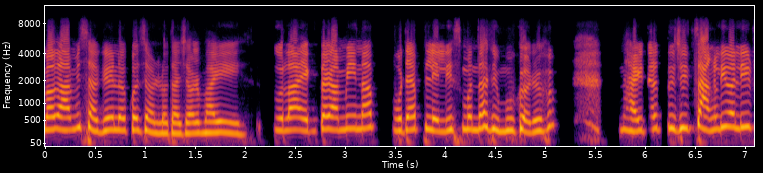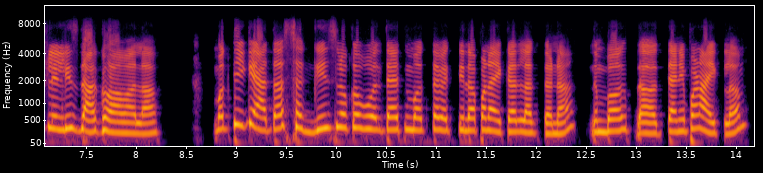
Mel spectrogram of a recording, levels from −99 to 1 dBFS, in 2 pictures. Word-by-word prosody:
मग 290 +1 +3
आम्ही 295 +4 0
सगळे 285 -4 0
लोकं 285 0 +1
चढलो 225 -5 0
त्याच्यावर. 220 0 0
भाई 230 -1 0 0.4
तुला 280 +1 +1
एकतर 265 +3 0
आम्ही 295 +2 +1
ना 315 +1 +1 0.2
पुऱ्या 275 +2 +1
प्लेलिस्ट 280 0 -1
मधनं 300 +3 +2
रिमूव्ह 275 -2 +1
करू. 255 +1 +1 0.8
नाहीतर 275 +1 -1
तुझी 320 +1 +2
चांगली 295 +4 +3
वाली 345 0 +2
प्लेलिस्ट 310 -2 +1
दाखव 270 -1 +3
आम्हाला. 225 -3 +1 0.6
मग 295 - 0
ठीक 405 +1 +2
आहे 335 - +4
आता 305 +4 0
सगळीचं 320 0 0
लोकं 330 0 +1
बोलतायेत 290 -1 0
मग 285 -1 +1
त्या 300 - +2
व्यक्तीला 275 0 0
पण 290 - +2
ऐकायला 250 -1 +1
लागतं 225 -3 -1
ना. 215 +4 0 0.3
मग 260 +3 +2 0.2
अ, 220 -1 +2
त्याने 255 0 +1
पण 315 - +2
ऐकलं 225 -2 0
280 Hz, 180 wpm, -22 LUFS, 250-305 Hz, 0.8 s, आहे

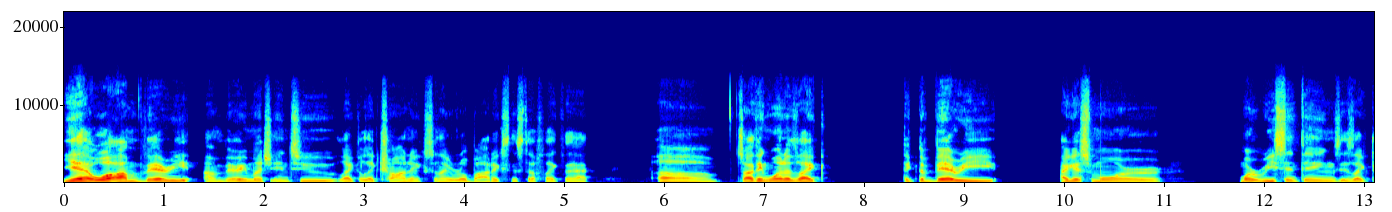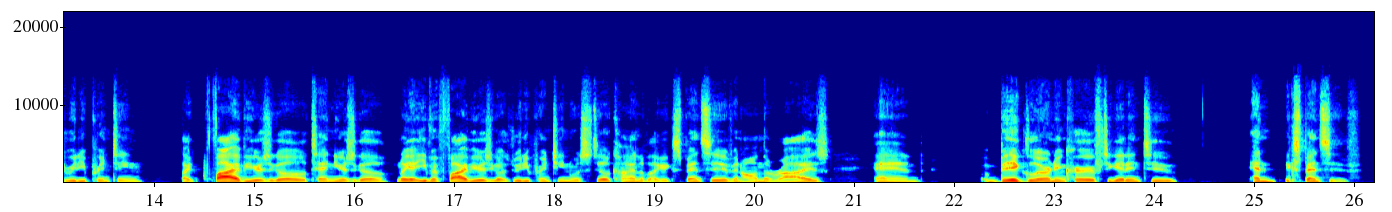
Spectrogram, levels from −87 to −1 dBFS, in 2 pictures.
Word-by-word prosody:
Yeah. 165 +4 +10
Well, 145 +3 +10
I'm 145 +2 +6
very 180 +7 +2
I'm 125 -1 -9
very 150 +7 -2
much 150 -2 -4
into, 125 -3 -7
like, 105 -1 -5
electronics 110 +4 -6
and, - - -10
like, 105 -2 -7
robotics 100 +1 -6
and 115 - -11
stuff 120 +1 -10
like 125 0 -9
that. 135 +4 -9 0.7
Uh, 105 -3 -3 0.2
so, 120 - +1
I 120 - +6
think 160 -1 +2
1 135 +1 +4
of, 135 -2 +2
like 110 -4 +2 0.8
like, 110 -2 -8
the - - -1
very 115 0 +3 0.6
I 120 - +1
guess, 115 +1 -1
more 110 -3 -4 0.8
more 120 -4 +1
recent 125 +5 -3
things 140 +1 -5
is, 110 - -6
like, 105 -2 -4
3D 115 -1 -5
printing. 140 +8 -9 0.4
Like, - - -5 0.2
5 145 -1 +9
years 130 +2 -1
ago, 135 +1 0
10 130 -2 -5
years 120 +1 -3
ago 135 +4 -4
no, 155 - 0
yeah, - - +4
even 165 -1 -1
5 135 -1 +4
years 130 0 -1
ago, 110 -3 -4
3D 120 +2 -5
printing 120 -1 -8
was 105 -1 -5
still 115 0 -2
kind 115 -1 -5
of, 110 - -8
like, 100 -1 -6
expensive 110 +3 -3
and 105 - -6
on 100 +2 -4
the 100 -2 -6
rise 105 +6 -2 0.5
and 100 -2 -5 0.6
a - - -10
big 120 +4 +5
learning 115 +2 +1
curve 130 0 0
to - - -4
get 115 0 +1
into 140 +8 -4 0.8
and 110 -3 0
expensive, 110 -7 -2
120 Hz, 165 wpm, -24 LUFS, 110-135 Hz, 0.8 s, Yeah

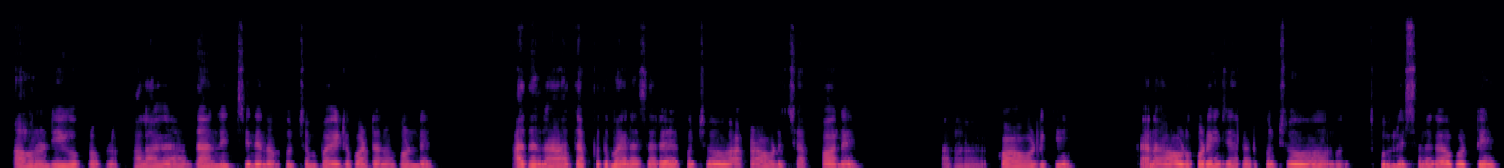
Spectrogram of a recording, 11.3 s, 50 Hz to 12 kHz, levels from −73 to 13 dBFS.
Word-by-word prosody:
అవునండి. 115 -3 0
Ego 115 0 +3
problem 105 -2 -5
అలాగా 120 +4 0 0.2
దానించి 120 0 -1
నేను 130 0 +3
కొంచెం 115 - -3
బయటపడ్డాననుకోండి. 125 +2 -1 0.7
అది 150 +3 +4
నా 115 - +2 0.2
తప్పితమయినా 155 -1 +2
సరే 160 +4 +3
కొంచెం 140 0 0 0.2
అక్కడావిడ 125 -2 -3
చెప్పాలి. 135 -1 0 0.7
ఆ! - - -9 0.3
ఇంకో - - -2
ఆవిడకి 110 -1 -1 0.6
కానీ - - +1
ఆవిడ 135 +2 +5
కూడా 150 - +6
ఏం - - +2
చేయాలంటే 150 +1 -3
కొంచెం 140 0 +3 0.6
స్కూల్ 125 +1 -1
విషయం 130 +3 -4
కాబట్టి 135 +5 +4
130 Hz, 145 wpm, -26 LUFS, 115-140 Hz, 0.7 s, కూడా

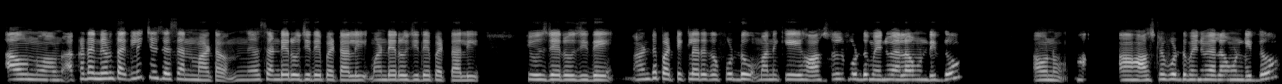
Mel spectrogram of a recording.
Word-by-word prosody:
అవును. 235 -1 0
అవును. 205 -1 -6
అక్కడ 255 +4 -5
నేను 270 +1 +3
తగిలిచ్చేసేశానన్నమాట. 250 - 0 0.2
హ్మ్. 210 +2 -7
సండే 230 0 +3
రోజు 225 0 +1
ఇదే 220 0 +2
పెట్టాలి, 200 -1 +2
మండే 210 +1 +2
రోజు 210 -1 -1
ఇదే 215 0 0
పెట్టాలి, 190 -1 -2 0.5
ట్యూస్‌డే 225 -1 +3
రోజు 210 -1 0
ఇదే 205 0 +4 0.4
అంటే 245 +4 -3
పర్టిక్యులర్‌గా 240 -2 0
ఫుడ్డు. 245 -1 0 0.2
మనకి 225 0 +1 0.2
హాస్టల్ 210 +4 -1
ఫుడ్డు 240 -1 0
మెను 220 +1 +2
ఎలా 215 0 +4
ఉండిద్దో 215 +4 0 0.8
అవును. 205 -1 -2 0.2
ఆ! - - -5 0.4
ఆ - - +4
హాస్టల్ 210 +4 0
ఫుడ్డు 230 -1 +1
మెను 220 0 0
ఎలా 215 0 0
ఉండిద్దో 210 +3 0
220 Hz, 160 wpm, -22 LUFS, 210-235 Hz, 0.8 s, ఇదే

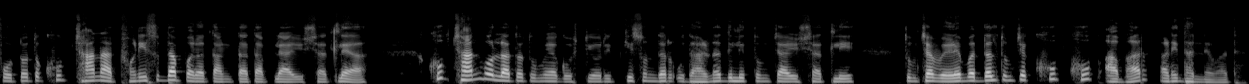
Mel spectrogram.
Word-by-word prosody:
Photo 160 +1 -3
तर 180 - -3
खूप 210 -2 -8
छान 175 +2 +2
आठवणी 150 +3 +1
सुद्धा 205 +1 +5
परत 140 -4 0
आणतात 125 +1 -3
आपल्या 125 +1 -1
आयुष्यातल्या. 120 0 -2 0.7
खूप 280 0 -1
छान 210 +3 +8
बोललात 185 -9 +5
हो - - +2
तुम्ही 150 -1 -5
या 145 - 0
गोष्टीवर 135 +2 -7
इतकी 135 +6 -7
सुंदर 155 -1 -2
उदाहरणं 135 0 -2
दिलीत 155 -1 0
तुमच्या 140 -1 -2
आयुष्यातली. 135 +1 -3 0.5
तुमच्या 160 +2 +4
वेळेबद्दल 155 +5 +5
तुमचे 200 +1 0
खूप, 245 -1 -5
खूप 235 +1 -3 0.2
आभार 125 - 0 0.2
आणि 150 +2 -1
धन्यवाद. 110 -5 -6
145 Hz, 150 wpm, -26 LUFS, 130-170 Hz, 0.7 s, छान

